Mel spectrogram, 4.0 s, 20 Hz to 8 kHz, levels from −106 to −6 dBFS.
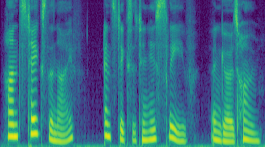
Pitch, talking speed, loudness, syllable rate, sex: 185 Hz, 195 wpm, -19 LUFS, 4.6 syllables/s, female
